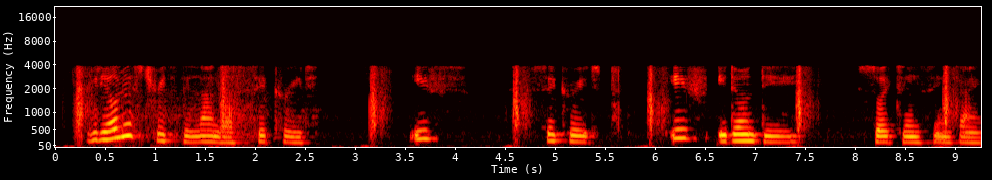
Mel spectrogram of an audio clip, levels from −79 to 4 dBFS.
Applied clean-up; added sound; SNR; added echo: none; Rattle; 13 dB; none.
